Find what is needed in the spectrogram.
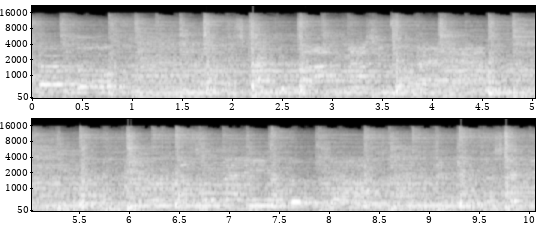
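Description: Live song played on a strummed acoustic guitar with a drum kit keeping a steady beat, and a man's singing voice over it.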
